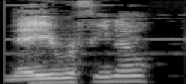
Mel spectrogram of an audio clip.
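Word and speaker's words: Nei Ruffino: Inks are Eau Claire Albert, and colors by, how do you say this name? Nell Ruffino? – Oh, I think that's an I. Nay Ruffino? – Nay Ruffino? Okay.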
